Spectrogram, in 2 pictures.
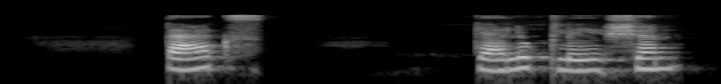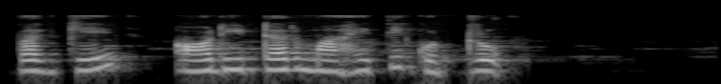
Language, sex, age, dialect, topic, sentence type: Kannada, female, 25-30, Mysore Kannada, banking, statement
